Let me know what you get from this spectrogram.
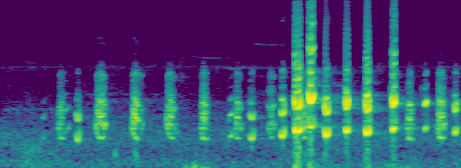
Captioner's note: turkey calls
